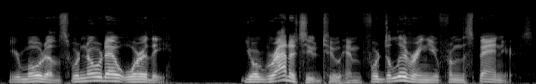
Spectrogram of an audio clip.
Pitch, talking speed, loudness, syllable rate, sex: 120 Hz, 180 wpm, -21 LUFS, 6.0 syllables/s, male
